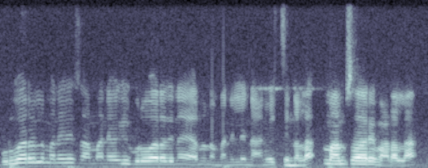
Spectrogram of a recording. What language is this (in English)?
Kannada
